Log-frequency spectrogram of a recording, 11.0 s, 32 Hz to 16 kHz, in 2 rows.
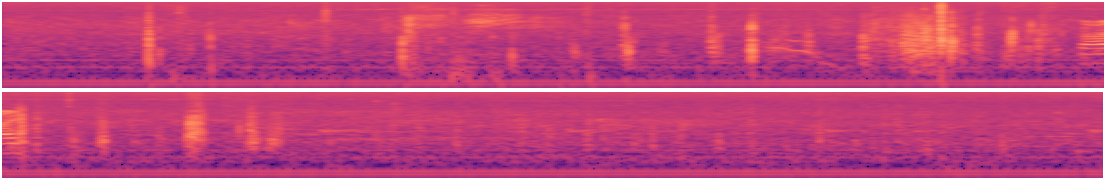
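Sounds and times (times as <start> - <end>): scuffling footsteps: 1.9 - 11.0.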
